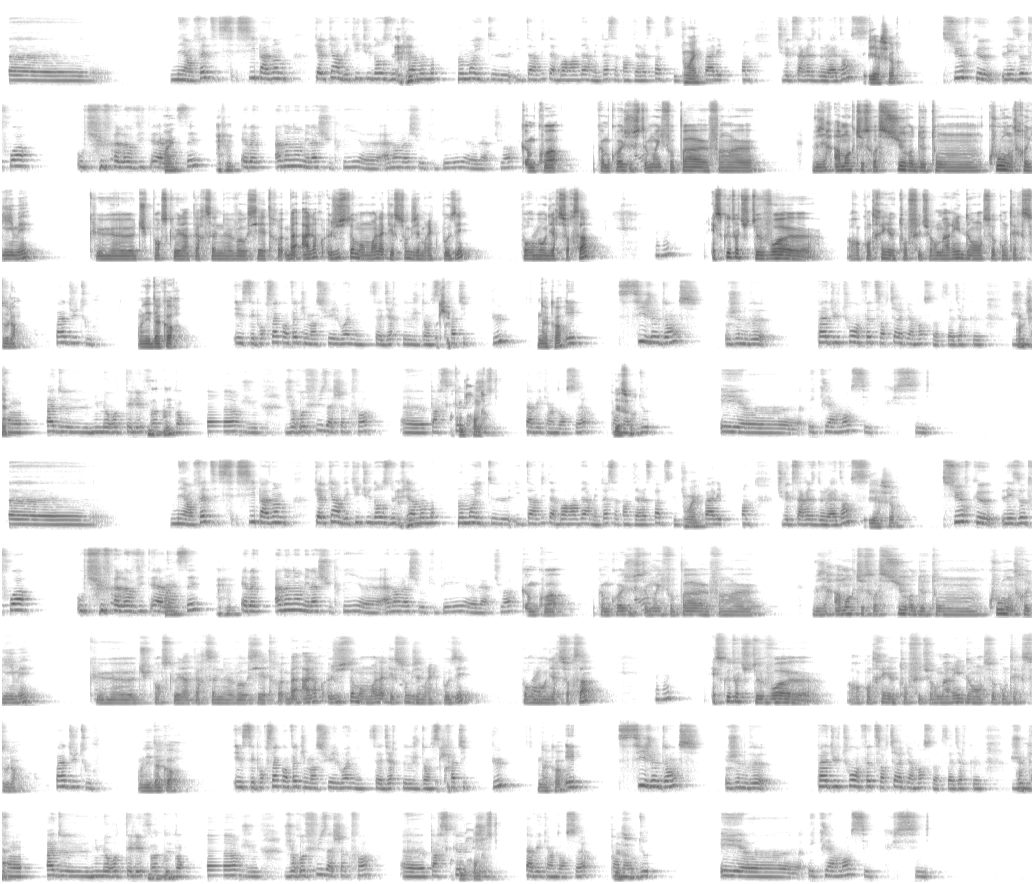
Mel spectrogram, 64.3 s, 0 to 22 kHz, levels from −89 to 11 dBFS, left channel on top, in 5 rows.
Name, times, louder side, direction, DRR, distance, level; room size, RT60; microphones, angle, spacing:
voice 1, 0.1-1.3 2.1-5.4 5.7-10.8 11.8-13.2 13.8-15.4 15.9-19.3 20.8-21.0 26.9-27.1 32.4-32.5 33.9-34.1 39.3-39.8 41.5-44.5 44.7-45.0 45.7-45.8 46.3-47.4 47.7-48.2 48.8-51.7 52.1-53.8 54.1-56.1 56.5-57.6 58.0-59.6 60.5-63.1, right 2 dB, 15° right, 0.4 m, -41 dB
voice 2, 10.8-11.2 14.9-15.0 15.6-15.8 19.4-19.8 20.3-22.3 23.0-26.1 26.8-31.5 32.2-33.1 33.5-33.6 34.6-36.0 36.3-38.8 40.3-40.8 44.1-44.2 45.3-45.7 51.3-51.6 53.3-53.6 57.2-57.5 59.2-59.4, left 8 dB, 75° left, 0.4 m, -34 dB
7.9 x 4.6 x 3.5 m
head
